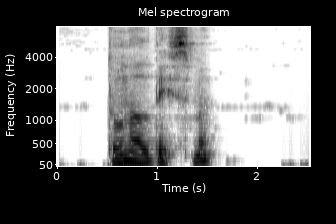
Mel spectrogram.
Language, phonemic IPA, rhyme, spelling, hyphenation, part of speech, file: Norwegian Bokmål, /duːnɑlˈdɪsmə/, -ɪsmə, Donaldisme, Do‧nal‧disme, noun, NB - Pronunciation of Norwegian Bokmål «Donaldisme».ogg
- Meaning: Donaldism (Fan culture that is found among fans of Disney comics and animated motion pictures and shorts)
